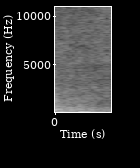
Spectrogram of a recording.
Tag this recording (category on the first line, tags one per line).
Sound effects > Objects / House appliances
container
household
spill
liquid
clatter
debris
pail
knock
drop
lid
plastic
garden
cleaning
scoop
foley
bucket
handle
shake
carry
kitchen
hollow
tool
water
fill
slam
metal
tip
pour
clang
object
